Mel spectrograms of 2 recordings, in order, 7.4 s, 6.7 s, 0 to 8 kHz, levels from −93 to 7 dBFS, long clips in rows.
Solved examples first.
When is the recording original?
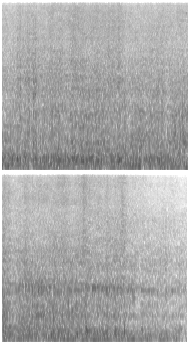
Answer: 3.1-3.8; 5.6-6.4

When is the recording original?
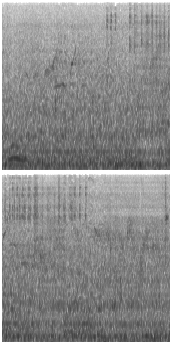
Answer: 0.0-2.7; 3.3-4.0; 4.6-5.4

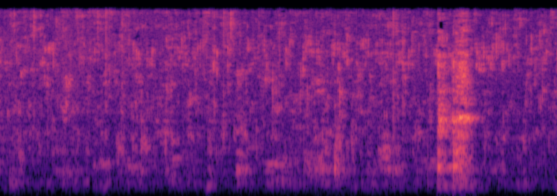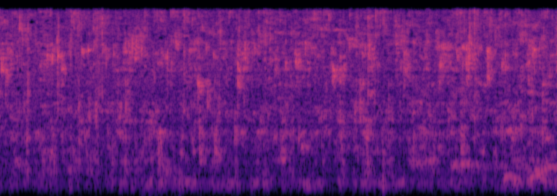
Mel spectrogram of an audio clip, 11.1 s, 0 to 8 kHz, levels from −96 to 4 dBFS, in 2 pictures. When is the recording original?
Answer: 1.4-6.1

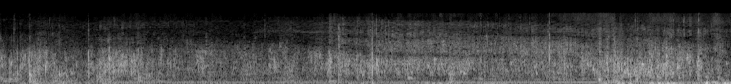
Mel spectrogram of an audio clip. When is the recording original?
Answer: 0.0-0.7; 1.3-1.9; 3.5-4.0; 4.6-7.3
